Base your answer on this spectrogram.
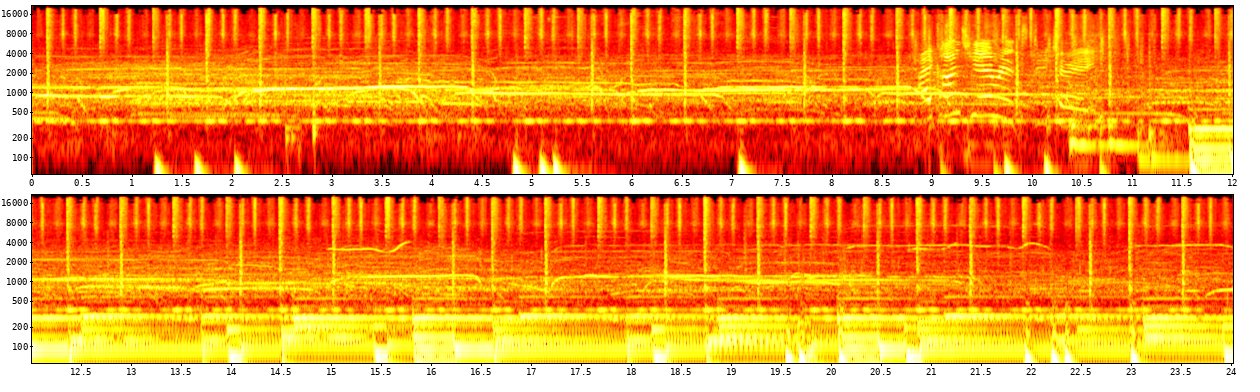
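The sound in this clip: A festival audience stands, cheering, whooping and shouting to welcome a speaker. The loud crowd noise is sustained, with voices heard throughout.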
